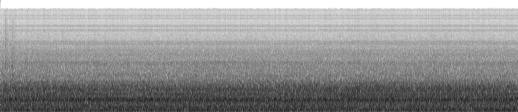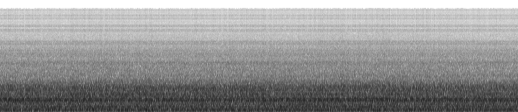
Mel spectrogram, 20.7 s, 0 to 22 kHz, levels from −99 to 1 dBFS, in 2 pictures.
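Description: From start to finish the audio carries crude rate conversion: it was moved from 44.1 kHz to 48 kHz by nearest-sample picking, so some samples are simply repeated in a cycle set by the two rates. That uneven timing produces an error around 35 dB below the signal, heard as a gritty, inharmonic fizz riding on loud and bright moments. A spectrogram shows faint mirrored, shifted copies of strong components; zoomed waveforms show small stair-steps.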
